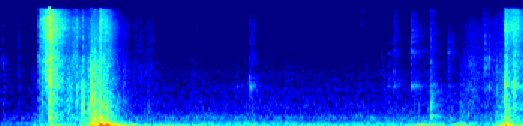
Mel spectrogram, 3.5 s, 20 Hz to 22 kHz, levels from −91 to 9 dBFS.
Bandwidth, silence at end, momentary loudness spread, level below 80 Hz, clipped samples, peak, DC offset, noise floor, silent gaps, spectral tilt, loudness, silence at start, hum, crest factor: 16.5 kHz; 0 s; 25 LU; -30 dBFS; under 0.1%; -4 dBFS; under 0.1%; -51 dBFS; none; -3.5 dB/octave; -26 LUFS; 0.25 s; none; 22 dB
